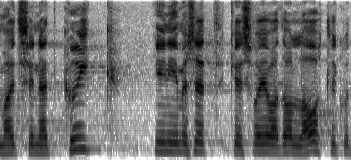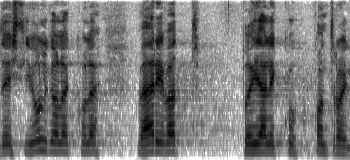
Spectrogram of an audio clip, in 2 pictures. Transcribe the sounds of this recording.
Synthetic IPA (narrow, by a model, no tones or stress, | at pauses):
mɑɑjt̪ːˑsinːe̞d̪̥kɤjkː | inime̞se̞d̪̥ke̞svɤjvɑd̪o̞lːɑo̞ht̪likːˑud̪̥e̞ːsʲt̪ijulɡ̥eo̞le̞kːˑule̞ | væːɾivɑt̪ːˑ | vɤjɑlikːˑuko̞nt̪ˑro̞lʲːi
